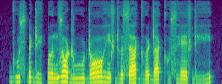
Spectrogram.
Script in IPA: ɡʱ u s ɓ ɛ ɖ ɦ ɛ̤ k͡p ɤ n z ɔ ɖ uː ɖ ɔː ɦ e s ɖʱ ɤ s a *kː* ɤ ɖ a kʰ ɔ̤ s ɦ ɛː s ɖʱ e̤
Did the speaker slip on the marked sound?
yes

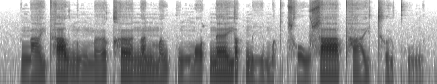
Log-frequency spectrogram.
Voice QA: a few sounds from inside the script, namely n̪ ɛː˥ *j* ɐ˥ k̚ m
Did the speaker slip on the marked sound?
no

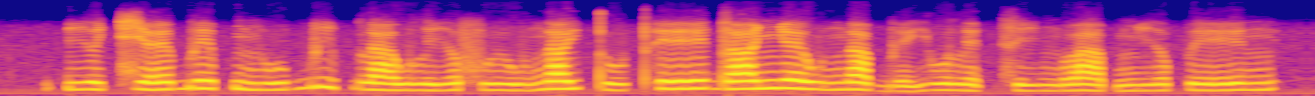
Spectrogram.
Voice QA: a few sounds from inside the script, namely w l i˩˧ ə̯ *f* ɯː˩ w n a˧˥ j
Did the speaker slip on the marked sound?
no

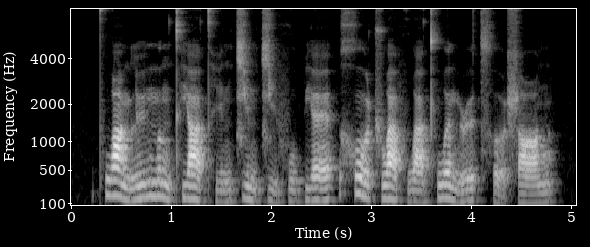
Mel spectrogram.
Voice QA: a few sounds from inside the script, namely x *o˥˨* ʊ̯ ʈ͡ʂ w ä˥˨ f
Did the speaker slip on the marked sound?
no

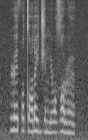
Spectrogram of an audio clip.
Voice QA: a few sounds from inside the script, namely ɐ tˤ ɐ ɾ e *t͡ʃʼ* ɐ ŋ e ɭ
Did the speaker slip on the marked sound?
yes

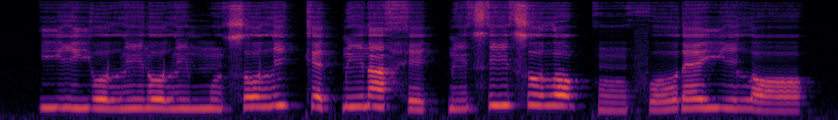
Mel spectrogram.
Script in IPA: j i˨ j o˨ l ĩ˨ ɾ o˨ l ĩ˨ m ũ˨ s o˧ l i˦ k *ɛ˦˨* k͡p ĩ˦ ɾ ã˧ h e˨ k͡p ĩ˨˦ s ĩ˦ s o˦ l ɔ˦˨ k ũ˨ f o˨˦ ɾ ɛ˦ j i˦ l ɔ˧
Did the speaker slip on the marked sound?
yes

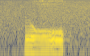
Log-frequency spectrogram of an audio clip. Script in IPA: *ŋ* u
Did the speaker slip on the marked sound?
yes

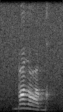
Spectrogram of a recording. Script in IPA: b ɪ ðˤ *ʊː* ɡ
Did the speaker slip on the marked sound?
no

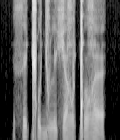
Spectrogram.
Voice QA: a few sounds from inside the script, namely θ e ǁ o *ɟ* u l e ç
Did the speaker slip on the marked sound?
no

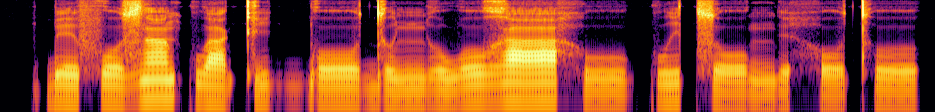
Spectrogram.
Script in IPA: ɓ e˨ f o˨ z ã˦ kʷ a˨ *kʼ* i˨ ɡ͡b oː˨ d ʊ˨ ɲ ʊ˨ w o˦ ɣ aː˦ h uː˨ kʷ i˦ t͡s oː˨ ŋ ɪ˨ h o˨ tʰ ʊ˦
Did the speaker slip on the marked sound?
no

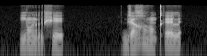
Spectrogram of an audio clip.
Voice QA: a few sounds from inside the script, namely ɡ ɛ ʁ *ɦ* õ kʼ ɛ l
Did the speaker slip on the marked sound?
no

